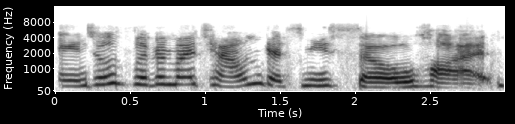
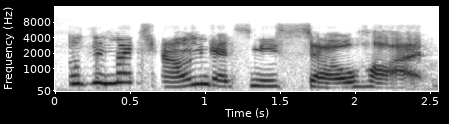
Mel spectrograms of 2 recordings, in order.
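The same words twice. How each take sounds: First: Slow, breathy sexy promo voice; sultry narrator. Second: Sultry narrator. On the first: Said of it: "Just do one more take for him". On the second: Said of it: "in a sexy voice". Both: Acted.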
